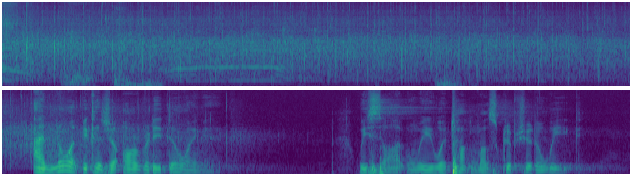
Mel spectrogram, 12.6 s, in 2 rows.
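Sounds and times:
audience hand clap of praise: 0.0 - 8.8
speech: 6.6 - 8.5, 9.8 - 12.1.

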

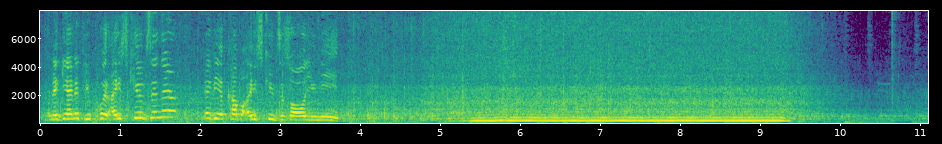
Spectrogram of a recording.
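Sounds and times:
speech: 0.2 - 4.2
blender running: 4.7 - 10.0.

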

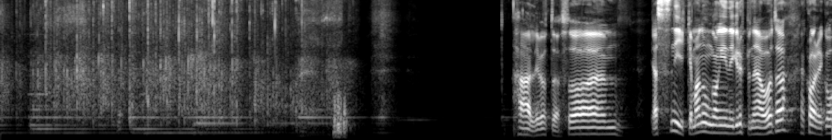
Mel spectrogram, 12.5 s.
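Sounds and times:
audience applause: 0.0 - 5.3
speech: 7.8 - 12.4.

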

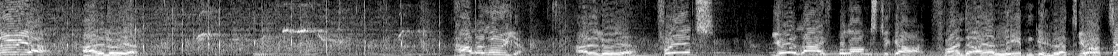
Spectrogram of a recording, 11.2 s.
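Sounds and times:
audience applause: 0.0 - 7.7
speech: 0.8 - 1.6, 4.6 - 11.1.

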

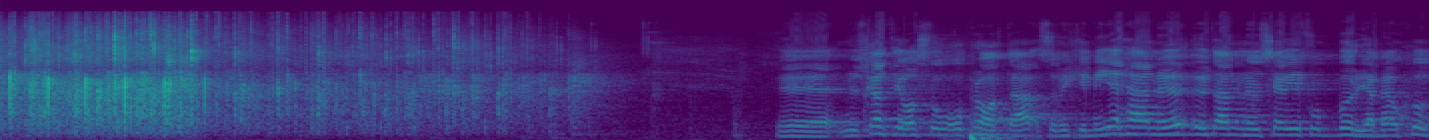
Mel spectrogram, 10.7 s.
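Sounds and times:
audience applause: 0.0 - 4.6
speech: 6.4 - 10.7.

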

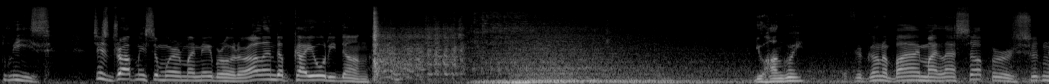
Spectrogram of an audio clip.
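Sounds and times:
speech: 0.0 - 4.2, 7.6 - 10.4
car engine as vehicle pulls away: 3.8 - 9.0.

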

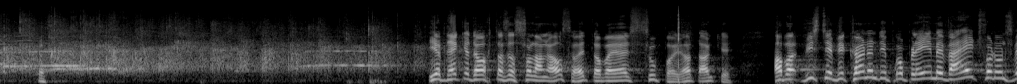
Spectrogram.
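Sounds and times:
whistles and cheers: 0.0 - 2.3, 2.9 - 4.0
audience applause: 0.0 - 4.7
speech: 0.4 - 0.7, 4.3 - 10.1.

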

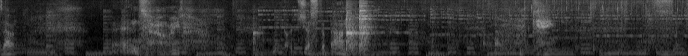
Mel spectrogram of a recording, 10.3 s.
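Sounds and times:
speech: 0.0 - 3.2, 4.5 - 5.7
sauce heating and sizzling in a pan: 3.9 - 10.3.

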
